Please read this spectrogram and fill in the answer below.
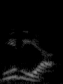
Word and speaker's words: birria: a long time and it's viia which we learned which we learned yesterday at a taco truck in Independence California from one of the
